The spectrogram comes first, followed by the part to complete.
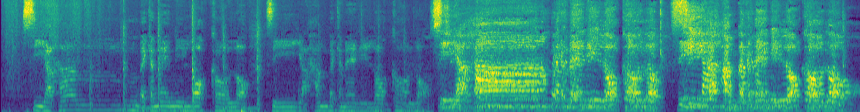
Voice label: Xhosa Talk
